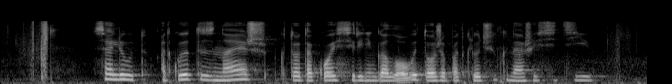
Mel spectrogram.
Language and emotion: Russian, neutral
